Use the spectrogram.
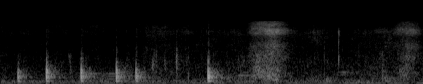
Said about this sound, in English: Let's first write confession.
